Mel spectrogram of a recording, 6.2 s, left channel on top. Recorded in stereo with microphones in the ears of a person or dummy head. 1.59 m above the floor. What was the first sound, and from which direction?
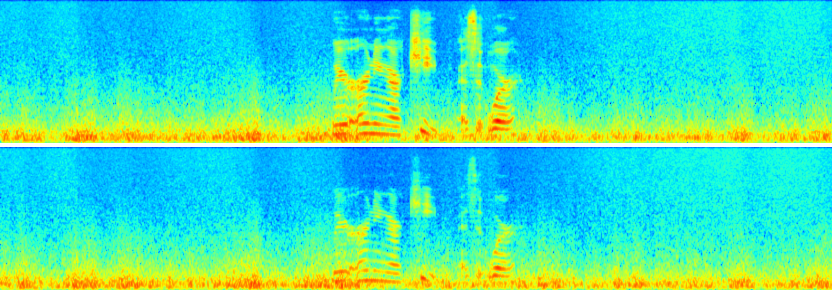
A woman speaking, 50° left (ahead or behind).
